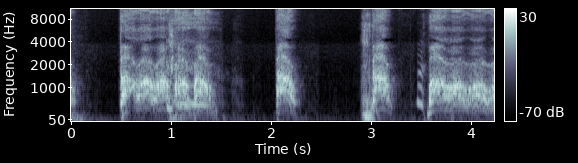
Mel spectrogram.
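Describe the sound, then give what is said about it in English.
A person imitates a dog barking, letting out a burst of loud, rough barks followed by a few shorter separate barks and a final drawn-out one, with no other talk. “I'm going to do it live.”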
